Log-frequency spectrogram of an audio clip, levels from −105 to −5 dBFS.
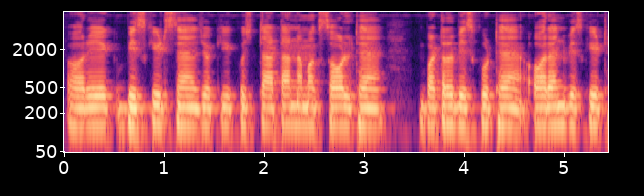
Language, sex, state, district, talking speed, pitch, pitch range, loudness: Hindi, male, Jharkhand, Deoghar, 200 wpm, 125 Hz, 125-130 Hz, -17 LUFS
